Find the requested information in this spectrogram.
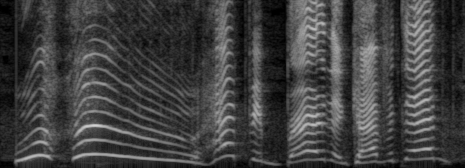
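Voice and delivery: high whooping cheer; hammed-up birthday whoop; party cheer. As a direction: cheer the captain like a party guest.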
